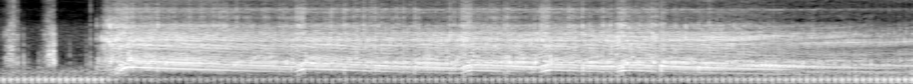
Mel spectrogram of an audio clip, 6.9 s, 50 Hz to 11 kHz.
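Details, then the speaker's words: Yamaha YZ250 two-stroke: crisp buzz blipped hard several times, each rev rising sharply and falling back cleanly; strong, healthy engine response. "this is my son's Yamaha yz250 all right there this thing is powerful listen to this engine on this thing guys"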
